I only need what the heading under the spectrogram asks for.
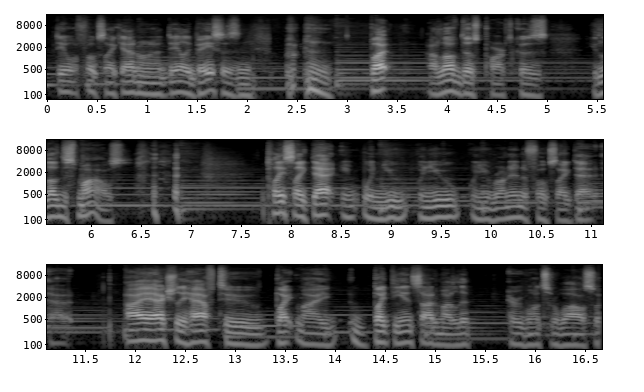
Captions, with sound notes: deal with folks like that on a daily basis. But, I love those parts, 'cause you love the smiles. (laughs) Place like that when you, when you run into folks like that, I actually have to bite my, bite the inside of my lip every once in awhile,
